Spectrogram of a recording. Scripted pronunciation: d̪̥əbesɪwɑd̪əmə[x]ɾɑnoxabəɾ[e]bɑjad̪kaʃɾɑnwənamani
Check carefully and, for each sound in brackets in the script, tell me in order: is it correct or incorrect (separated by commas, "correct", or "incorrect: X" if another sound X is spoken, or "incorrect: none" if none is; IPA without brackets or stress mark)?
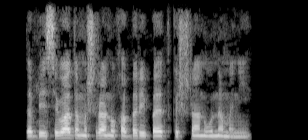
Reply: incorrect: ʃ, correct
